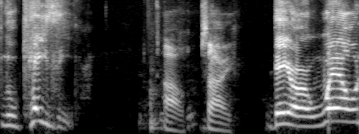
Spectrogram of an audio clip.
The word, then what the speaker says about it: Lucchese: The family is pronounced Lucchese.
